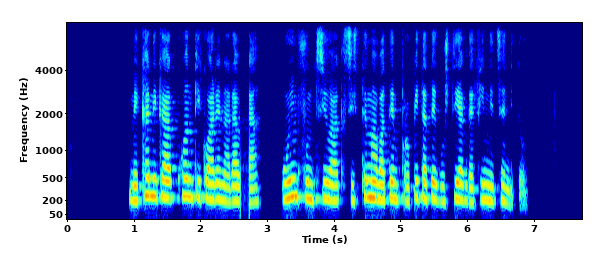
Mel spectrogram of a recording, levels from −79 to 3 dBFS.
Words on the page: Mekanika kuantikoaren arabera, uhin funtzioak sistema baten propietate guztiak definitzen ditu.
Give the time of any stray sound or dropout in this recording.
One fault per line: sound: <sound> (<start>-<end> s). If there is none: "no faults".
sound: dropout (2.6-2.7 s)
